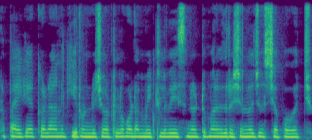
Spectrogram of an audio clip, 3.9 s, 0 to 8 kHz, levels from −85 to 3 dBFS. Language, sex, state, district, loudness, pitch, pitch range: Telugu, female, Andhra Pradesh, Guntur, -12 LUFS, 205 Hz, 200-210 Hz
